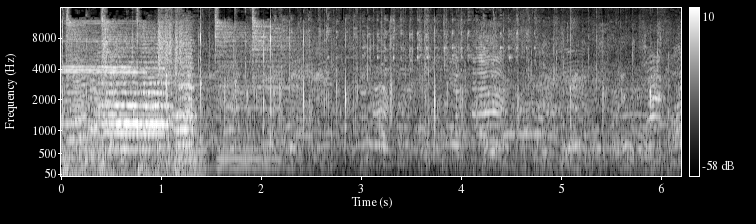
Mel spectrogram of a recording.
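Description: Band music with brass horns, which breaks off about a second and a half in; one held note lingers until about two seconds. After that, crowd chatter and voices on the sideline fill the rest.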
